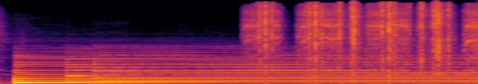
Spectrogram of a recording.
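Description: A photographer's camera shutter clicks several times in quick bursts, layered over a steady, sustained harmonic drone that holds throughout.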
